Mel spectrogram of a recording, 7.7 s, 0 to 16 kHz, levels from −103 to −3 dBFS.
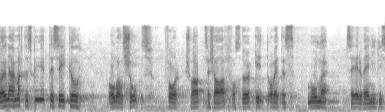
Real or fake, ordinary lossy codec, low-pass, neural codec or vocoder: fake; MP3, 48 kbps; 7.2 kHz; codec, 16 kHz, 2 kbps, FreqCodec, larger model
